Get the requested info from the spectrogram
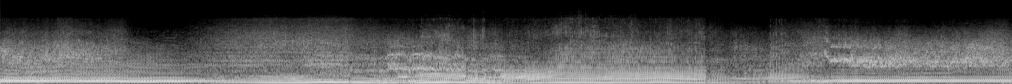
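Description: Rally car engines driven hard, their pitch climbing and dropping again and again through revs and gear changes, with tyre and gravel noise as the cars slide through the corners.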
